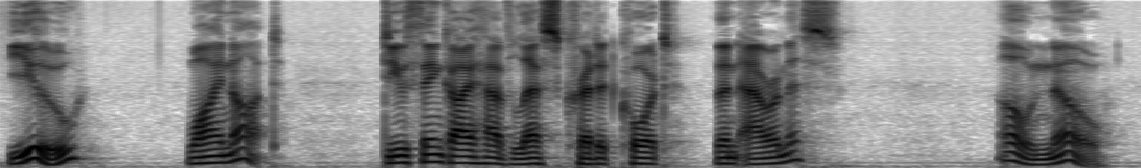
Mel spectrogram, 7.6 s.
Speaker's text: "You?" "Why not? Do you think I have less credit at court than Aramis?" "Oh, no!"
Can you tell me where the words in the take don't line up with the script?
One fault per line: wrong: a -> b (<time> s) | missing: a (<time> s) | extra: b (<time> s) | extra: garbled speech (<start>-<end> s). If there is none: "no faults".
missing: at (4.1 s)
